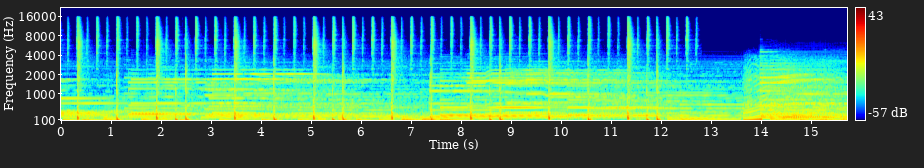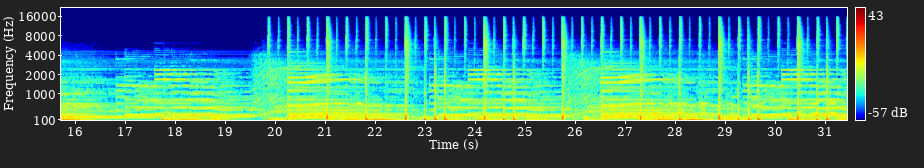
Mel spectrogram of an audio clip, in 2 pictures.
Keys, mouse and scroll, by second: 0.2 shift+click, 1.0 alt+a, 1.3 ctrl+r, 2.5 click, 5.1 alt+a, 8.0 click, 8.3 ctrl+r, 9.6 1, 10.2 click, 10.3 shift+click, 11.0 alt+a, 12.3 click, 12.8 ctrl+shift+b, 14.0 right click, 14.1 scroll up 1, 14.3-14.6 scroll down 1, 14.6 2, 14.8 click, 15.0 ctrl+x, 15.2 1, 15.4 click, 15.8 ctrl+shift+b, 17.3 ctrl+r, 17.8 alt+a, 18.0 ctrl+r, 18.4 right click, 18.7 click, 19.0 shift+click, 20.4 click, 20.5 shift+click, 20.9 alt+m, 21.1 alt+a, 21.7 ctrl+r, 22.7 click, 23.0 shift+click, 23.4 j, 23.9 click, 24.2 shift+click, 26.4 ctrl+r, 26.8 alt+a, 26.9-27.3 scroll down 1, 27.3 KP_1, 27.6-28.2 scroll up 1, 29.0 ctrl+r.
